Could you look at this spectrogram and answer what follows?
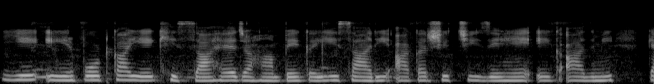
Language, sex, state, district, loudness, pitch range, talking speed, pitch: Hindi, female, Chhattisgarh, Bilaspur, -28 LUFS, 175-195 Hz, 140 wpm, 180 Hz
